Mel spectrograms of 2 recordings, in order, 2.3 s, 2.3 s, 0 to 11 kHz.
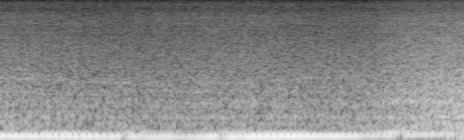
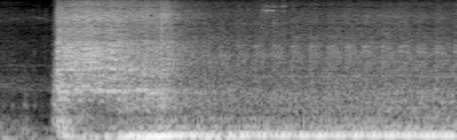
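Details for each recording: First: Ford Bronco II 2.9 V6 idling around 850 rpm: deep rumble that surges and sags unevenly with hiccups; owner suspects failing fuel pump, earlier thought power steering load; rough idle, cause unconfirmed. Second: Ford Bronco II 2.9 V6 near-cold start at about 70°F after repairs for idle issues: short crank catches at once into a firm, steady low idle with no stumble; used to rise to about 1,800–2,000 rpm warming up, now smooth, normal.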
